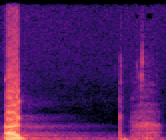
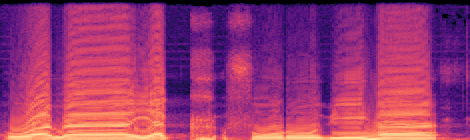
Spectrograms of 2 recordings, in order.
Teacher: Syiddah itu artinya tertahannya suara ak. Nah, berhenti kan kayak tertahan suara ak.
